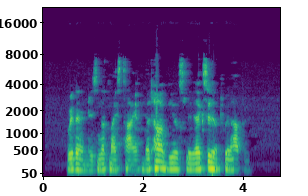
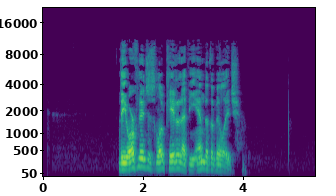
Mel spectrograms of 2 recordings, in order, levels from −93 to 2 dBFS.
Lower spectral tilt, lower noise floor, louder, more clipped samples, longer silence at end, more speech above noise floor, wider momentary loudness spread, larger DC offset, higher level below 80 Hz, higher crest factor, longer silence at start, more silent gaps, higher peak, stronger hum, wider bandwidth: about the same, -5.5 dB/octave vs -4.5 dB/octave; second, -64 dBFS vs -84 dBFS; first, -17 LUFS vs -20 LUFS; neither; second, 0.8 s vs 1.55 s; second, 48 dB vs 64 dB; second, 10 LU vs 13 LU; neither; first, -50 dBFS vs -70 dBFS; about the same, 18 dB vs 22 dB; second, 0.5 s vs 1.5 s; neither; about the same, 0 dBFS vs -2 dBFS; neither; second, 7.6 kHz vs 11 kHz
